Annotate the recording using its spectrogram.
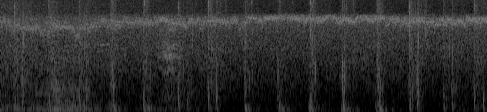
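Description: Heavy footsteps thud steadily on the ground.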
